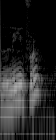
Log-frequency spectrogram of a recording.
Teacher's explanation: O L indica uma flexão da língua, vai lá no palato, né, na na perto do dente, né, logo antes do dente, né, posteriormente. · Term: som de L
